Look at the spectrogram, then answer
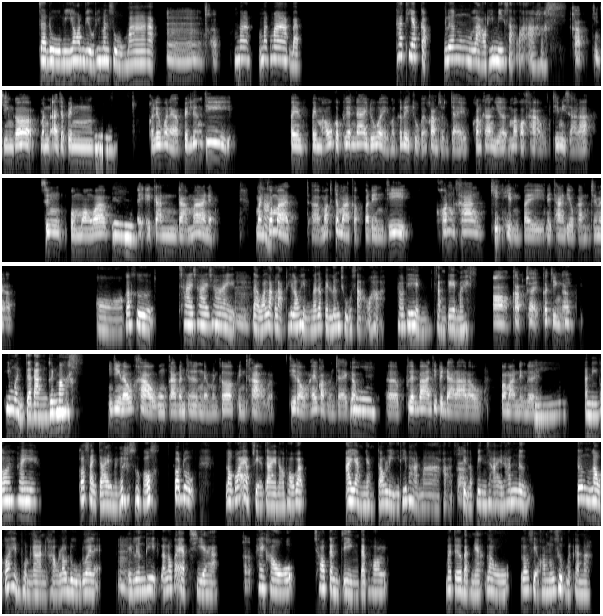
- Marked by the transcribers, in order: other background noise; tsk; tapping; laughing while speaking: "มาก"; laughing while speaking: "กัน"; unintelligible speech
- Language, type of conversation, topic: Thai, unstructured, ทำไมคนถึงชอบติดตามดราม่าของดาราในโลกออนไลน์?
